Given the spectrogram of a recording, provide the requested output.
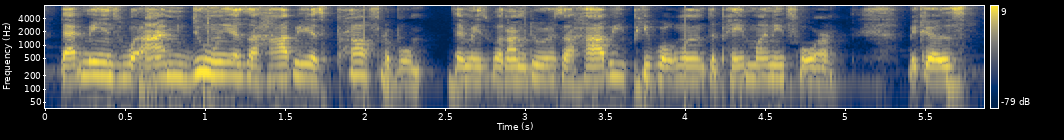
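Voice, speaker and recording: A young woman who is losing her voice gives an earnest, repetitive pep talk on a live stream. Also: fairly low pitch. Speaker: small business owner, crafter. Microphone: phone.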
